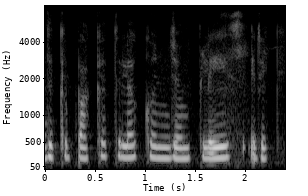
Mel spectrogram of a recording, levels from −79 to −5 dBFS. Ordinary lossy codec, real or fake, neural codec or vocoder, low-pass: none; real; none; 7.2 kHz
